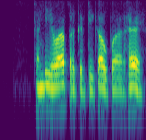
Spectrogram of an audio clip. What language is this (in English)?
Hindi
